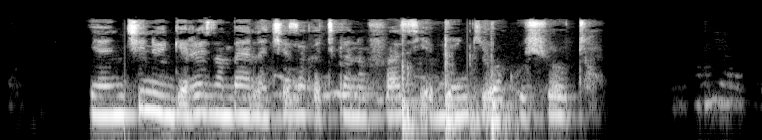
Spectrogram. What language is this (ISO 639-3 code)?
swa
